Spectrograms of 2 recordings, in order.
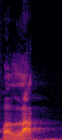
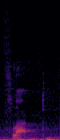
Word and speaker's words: flood: Đừng đọc là flood. Flood.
